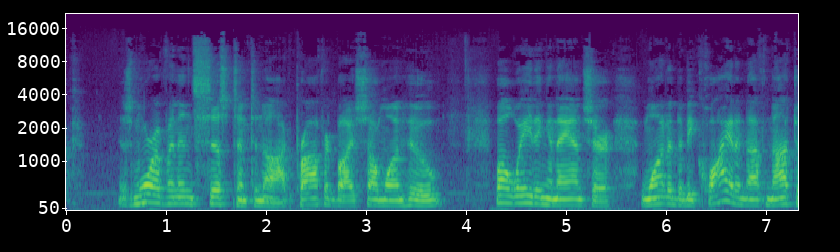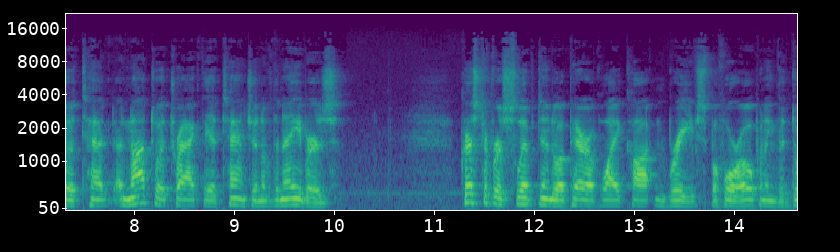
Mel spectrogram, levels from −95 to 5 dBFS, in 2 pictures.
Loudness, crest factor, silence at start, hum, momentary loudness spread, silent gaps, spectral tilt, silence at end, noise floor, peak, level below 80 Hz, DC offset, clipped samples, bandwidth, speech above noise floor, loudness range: -20 LUFS; 18 dB; 0 s; none; 6 LU; none; -6 dB/octave; 0 s; -52 dBFS; -2 dBFS; -58 dBFS; under 0.1%; under 0.1%; 13.5 kHz; 32 dB; 3 LU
